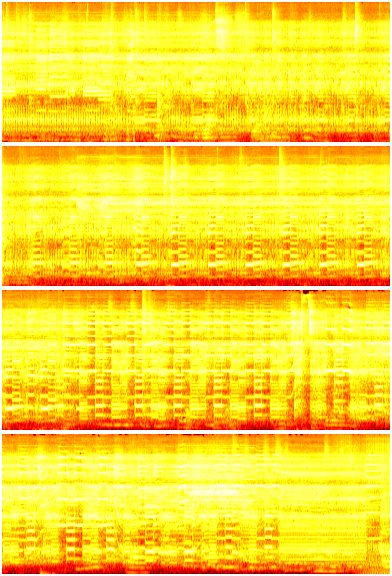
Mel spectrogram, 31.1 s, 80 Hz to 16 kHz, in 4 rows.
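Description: Hand-built Atari Punk Console, a modified version with a 5-step sequencer, buzzing out harsh electronic square-wave tones that step between pitches in a short repeating loop, its sound shifting as the knobs are turned.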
